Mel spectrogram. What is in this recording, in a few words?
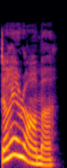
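"diorama", British English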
